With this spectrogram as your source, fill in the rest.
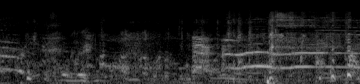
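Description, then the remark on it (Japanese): A flock of chickens in a coop, from which eggs are collected, clucks and crows together in a busy, overlapping chorus, with sustained rooster calls rising over constant background clucking and some faint talk mixed in. “これねしばらく5分ぐらいこの鶏の鳴き声だけを皆さん聞いてください。”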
